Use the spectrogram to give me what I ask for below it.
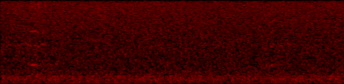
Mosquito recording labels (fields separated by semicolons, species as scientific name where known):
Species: Anopheles gambiae s.s.; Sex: female; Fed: unfed; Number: one; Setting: insect culture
